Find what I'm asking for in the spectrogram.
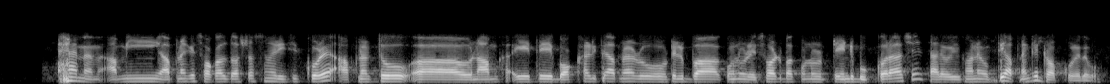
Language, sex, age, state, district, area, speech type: Bengali, male, 60+, West Bengal, Purulia, urban, conversation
